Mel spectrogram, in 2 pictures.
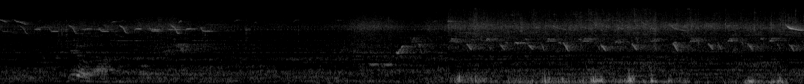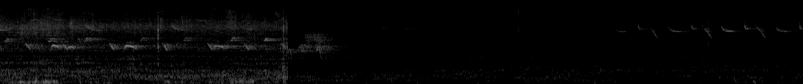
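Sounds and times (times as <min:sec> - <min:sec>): bird song downward-sliding notes: 0:00.0 - 0:11.5
other bird calls: 0:03.5 - 0:11.4.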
